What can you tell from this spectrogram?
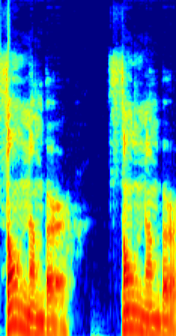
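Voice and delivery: phone number with one long held n; geminated phone number. Shown as a demonstration. Teacher modelling a long n in phone number. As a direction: hold the n across phone number. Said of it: "چند تا مثال بزنیم".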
